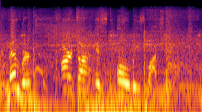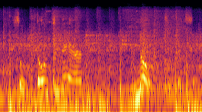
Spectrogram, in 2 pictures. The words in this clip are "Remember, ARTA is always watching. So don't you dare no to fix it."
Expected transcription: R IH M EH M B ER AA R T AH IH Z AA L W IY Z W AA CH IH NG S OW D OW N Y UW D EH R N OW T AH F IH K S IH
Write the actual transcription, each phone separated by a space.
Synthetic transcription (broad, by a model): R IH M EH M B ER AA R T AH IH Z AA L W IY Z W AA CH IH NG S OW D OW N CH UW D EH R N OW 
